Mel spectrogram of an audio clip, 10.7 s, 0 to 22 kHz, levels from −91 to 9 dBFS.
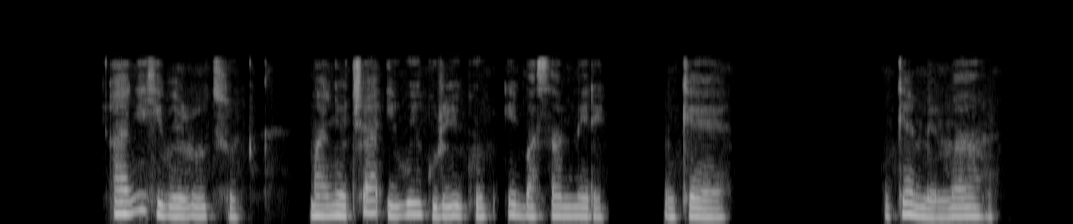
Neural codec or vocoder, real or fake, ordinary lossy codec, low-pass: codec, 16 kHz, 8 kbps, FreqCodec, smaller model; fake; none; 7.2 kHz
